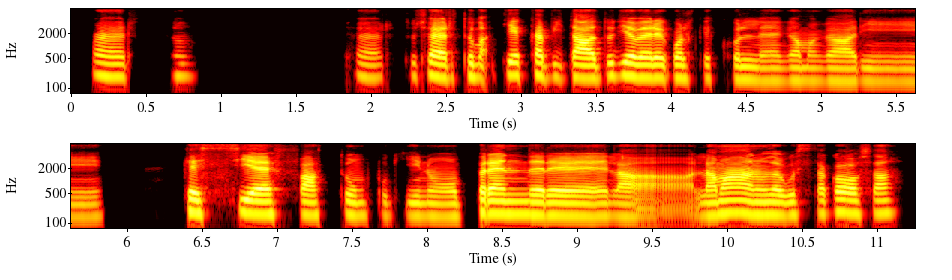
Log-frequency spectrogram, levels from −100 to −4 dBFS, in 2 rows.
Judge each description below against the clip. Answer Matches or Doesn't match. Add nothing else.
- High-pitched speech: Doesn't match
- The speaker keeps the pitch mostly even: Doesn't match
